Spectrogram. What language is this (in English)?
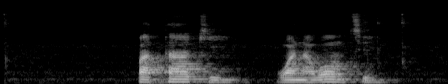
South Ucayali Ashéninka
